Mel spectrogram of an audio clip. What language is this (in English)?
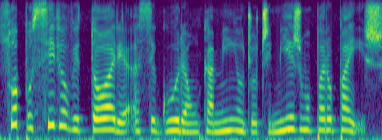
Portuguese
